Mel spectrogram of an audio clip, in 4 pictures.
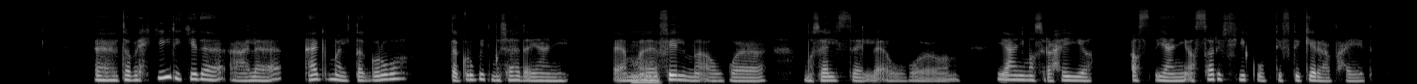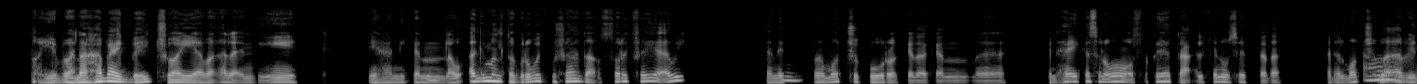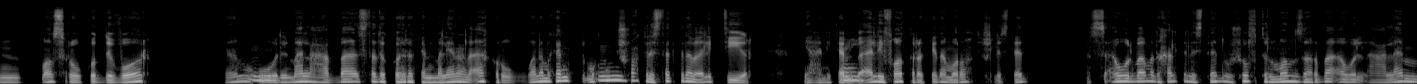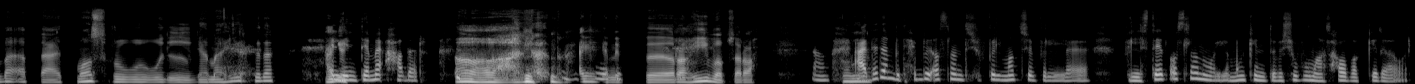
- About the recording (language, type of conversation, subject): Arabic, podcast, ايه أحلى تجربة مشاهدة أثرت فيك ولسه فاكرها؟
- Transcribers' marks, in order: tapping; chuckle; laugh; unintelligible speech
